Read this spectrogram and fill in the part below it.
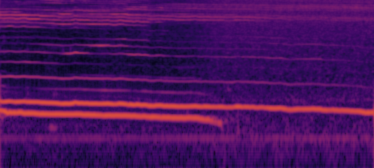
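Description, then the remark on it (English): Two people howl together like wolves on a count of three, in long, sustained wails, one gliding slowly downward in pitch while the other holds steady, loud for nearly four seconds. “All right, so howl like a wolf on three.”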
